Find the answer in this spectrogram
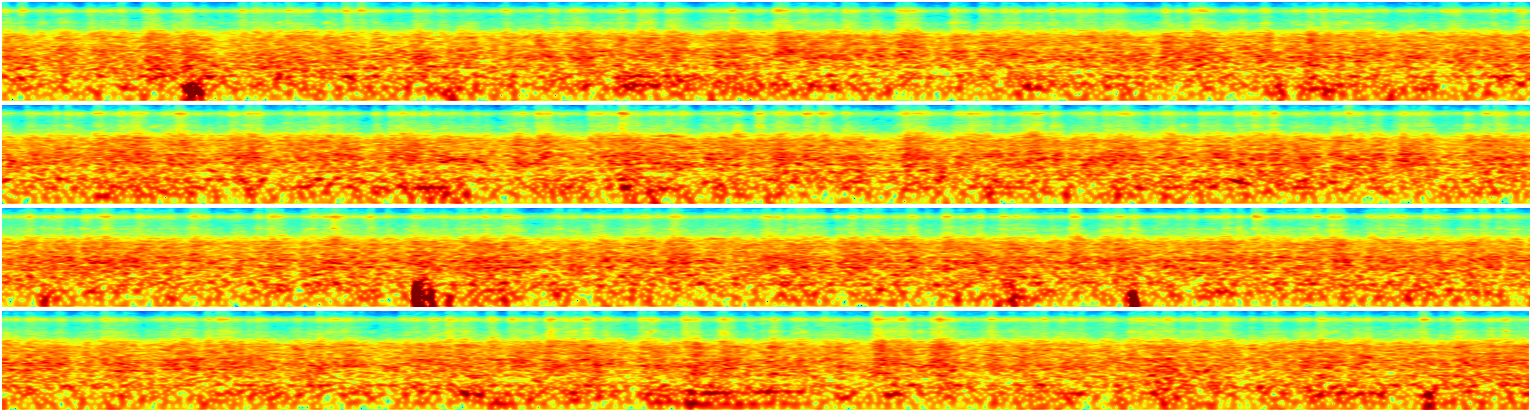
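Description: Steady, even background noise with no rhythm, broken by a few brief soft knocks.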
